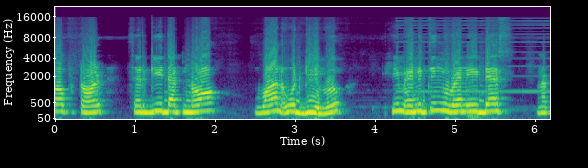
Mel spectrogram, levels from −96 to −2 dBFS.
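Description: From 4.26 s to the end, a fixed 1 kHz USB whine, current from 1 ms bus frames leaking in, sits about 25 dB down, far above 50 to 60 Hz mains hum.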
